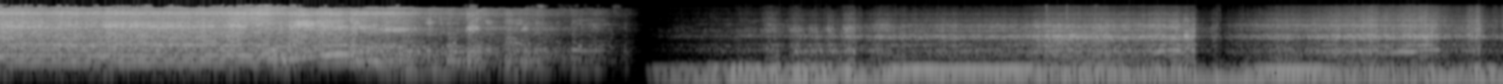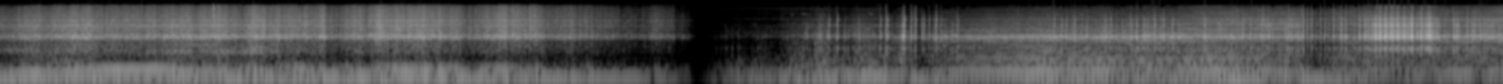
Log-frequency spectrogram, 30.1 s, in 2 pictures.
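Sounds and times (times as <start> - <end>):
road noise: 0.0 - 30.0
car engine low rumble: 6.4 - 30.0.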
